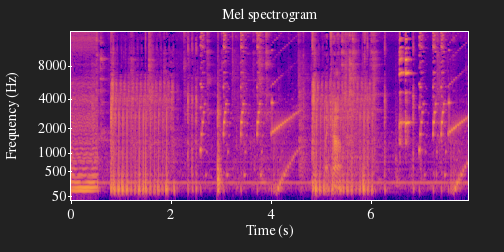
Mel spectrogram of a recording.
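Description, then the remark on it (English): Slot machine game reels spin, moved forward by pressing the V key, with a rapid, rattling stream of clicks, interrupted by stops and short rising electronic sweeps and chimes over a steady low hum, then a second burst of fast clicking. “So hit V and you hear the reels go like that.”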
